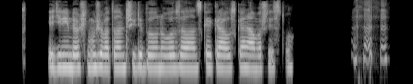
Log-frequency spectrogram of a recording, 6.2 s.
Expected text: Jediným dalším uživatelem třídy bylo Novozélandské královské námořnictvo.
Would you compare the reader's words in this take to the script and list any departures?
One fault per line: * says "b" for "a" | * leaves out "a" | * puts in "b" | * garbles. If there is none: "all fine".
all fine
